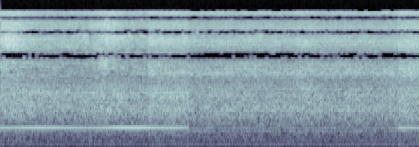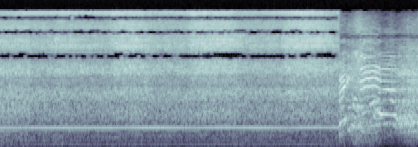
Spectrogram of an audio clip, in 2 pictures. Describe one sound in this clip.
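A vacuum cleaner hums steadily.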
